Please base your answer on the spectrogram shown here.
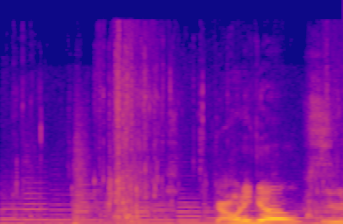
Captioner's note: water splashes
